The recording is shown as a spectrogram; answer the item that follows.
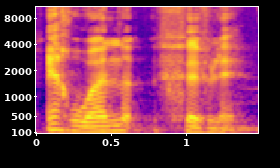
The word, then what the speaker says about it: Erwan Faiveley: Erwan Faiveley.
